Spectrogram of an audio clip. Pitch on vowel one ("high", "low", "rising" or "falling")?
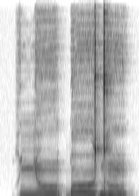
low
